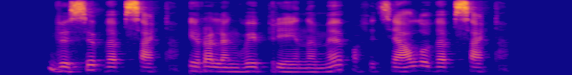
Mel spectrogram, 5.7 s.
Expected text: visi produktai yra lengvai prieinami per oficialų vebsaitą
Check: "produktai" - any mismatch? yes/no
yes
